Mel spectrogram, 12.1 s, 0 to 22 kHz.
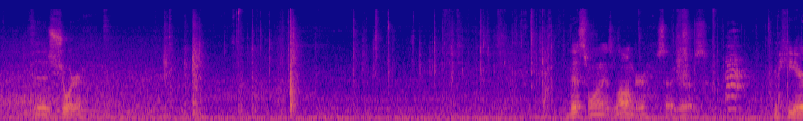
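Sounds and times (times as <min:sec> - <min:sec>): steady low hum: 0:00.0 - 0:12.0
clicks and rustling of wires: 0:02.4 - 0:08.9, 0:09.5 - 0:12.0.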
